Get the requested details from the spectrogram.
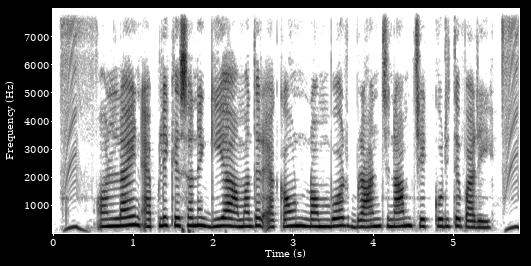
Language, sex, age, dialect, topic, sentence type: Bengali, female, 25-30, Western, banking, statement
